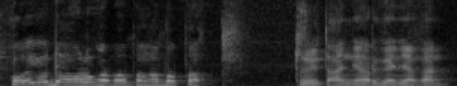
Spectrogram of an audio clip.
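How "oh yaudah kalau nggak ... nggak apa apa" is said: imitating shopkeeper. Imitating shopkeeper's gentle reply.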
